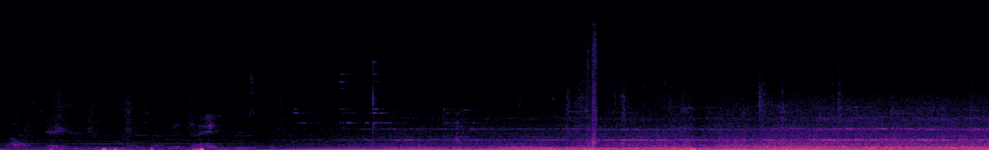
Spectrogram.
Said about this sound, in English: And as we're walking out of the office, that other truck is pulling right in now with another load of wheat.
